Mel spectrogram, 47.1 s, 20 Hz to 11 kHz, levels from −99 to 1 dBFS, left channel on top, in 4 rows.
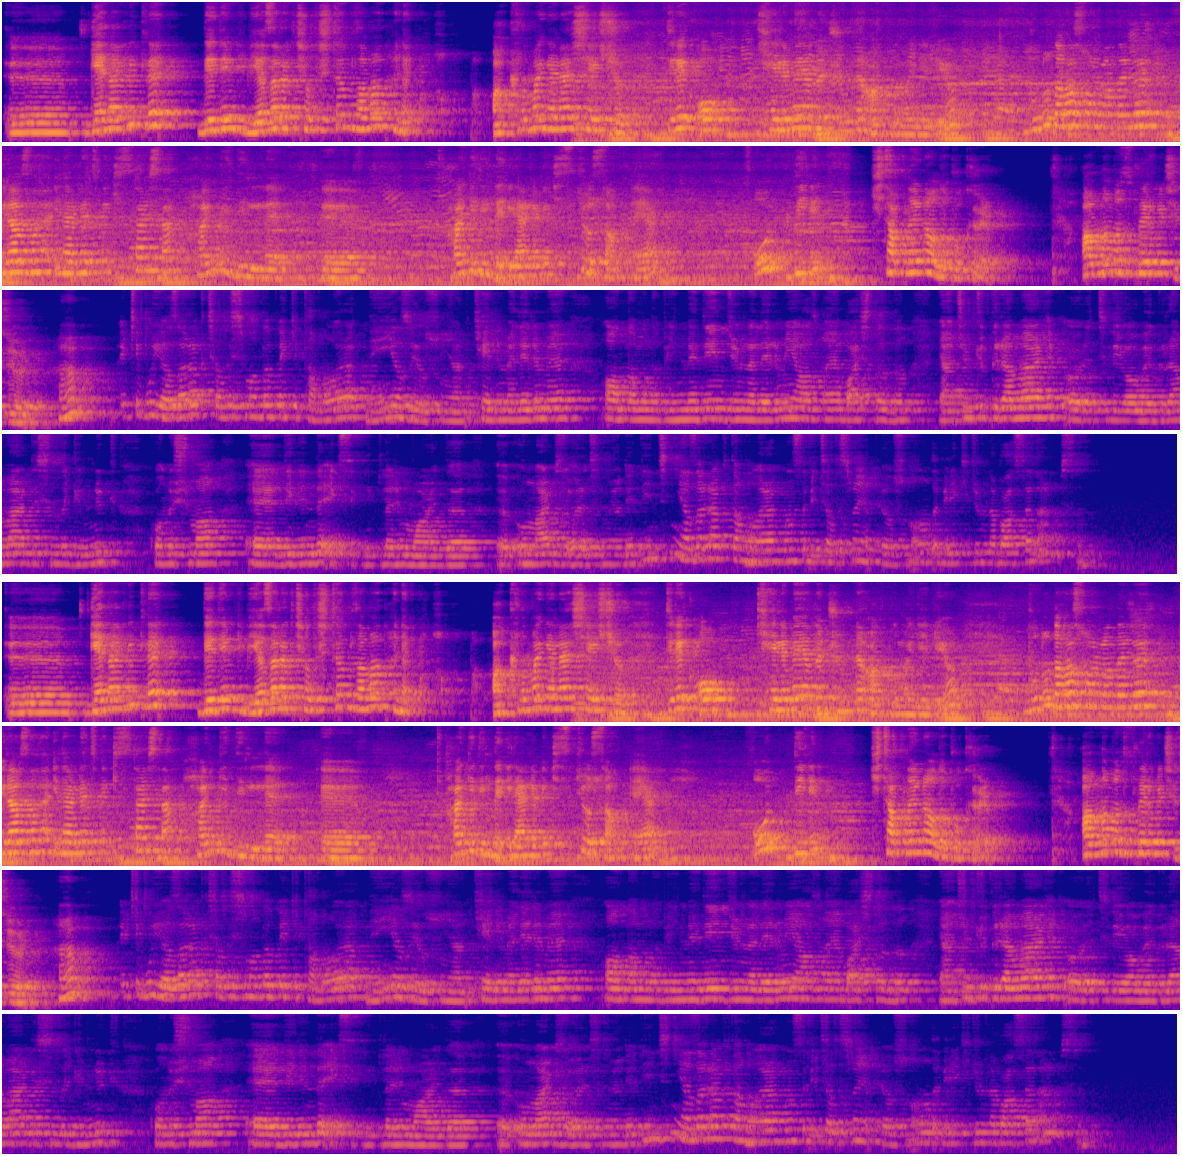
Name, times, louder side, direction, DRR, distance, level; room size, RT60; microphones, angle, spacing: voice 1, 0.0-1.6 1.9-4.4 4.9-7.2 7.5-14.6 15.0-15.5 16.2-18.7 19.3-20.0 20.5-21.7 22.6-24.3 42.8-42.9, right 1 dB, 60° right, 1 dB, 7.0 m, -26 dB
sound 1, 5.7-20.3, equal, 50° left, 6.0 m, -33 dB
voice 2, 19.2-19.6 23.1-23.3 24.7-36.4 36.9-40.0 40.3-46.2, equal, 20° left, 0 dB, 5.5 m, -39 dB
27.0 x 15.5 x 7.7 m, 1.0 s
head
